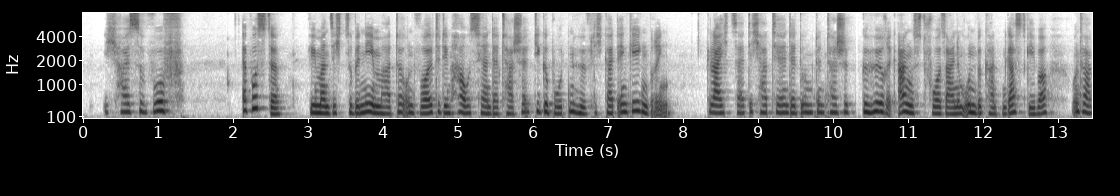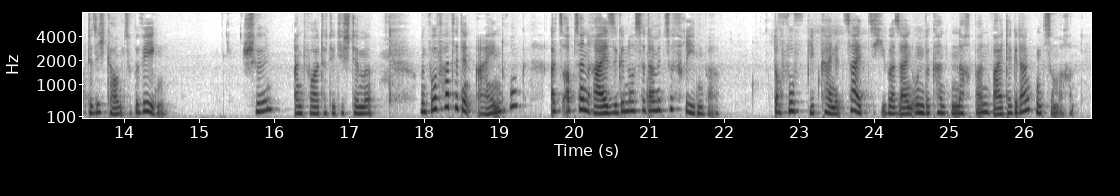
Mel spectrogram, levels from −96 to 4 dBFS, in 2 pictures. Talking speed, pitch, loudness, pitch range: 155 wpm, 205 Hz, -20 LUFS, 190-230 Hz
